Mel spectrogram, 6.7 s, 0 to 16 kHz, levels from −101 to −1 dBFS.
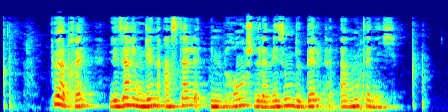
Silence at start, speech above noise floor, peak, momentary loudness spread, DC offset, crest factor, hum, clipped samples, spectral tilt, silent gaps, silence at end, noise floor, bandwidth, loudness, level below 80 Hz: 0.05 s; 38 dB; -2 dBFS; 12 LU; under 0.1%; 16 dB; none; under 0.1%; -6 dB/octave; none; 0.35 s; -56 dBFS; 9.2 kHz; -18 LUFS; -54 dBFS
